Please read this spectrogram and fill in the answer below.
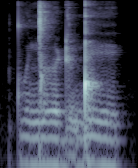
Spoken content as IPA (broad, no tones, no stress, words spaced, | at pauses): tʷɛŋ͡ǀəːɖə̰ ŋ͡ǃe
